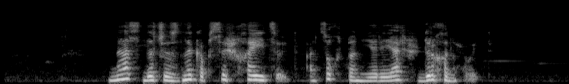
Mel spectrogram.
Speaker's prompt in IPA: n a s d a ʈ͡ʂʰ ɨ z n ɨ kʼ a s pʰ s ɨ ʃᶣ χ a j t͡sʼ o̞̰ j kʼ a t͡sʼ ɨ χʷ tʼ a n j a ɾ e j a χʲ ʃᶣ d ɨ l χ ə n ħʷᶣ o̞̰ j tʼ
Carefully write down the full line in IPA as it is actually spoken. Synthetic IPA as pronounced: n a s d a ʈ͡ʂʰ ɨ z n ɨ kʼ a pʰ s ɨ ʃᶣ χ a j t͡sʼ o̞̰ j tʼ a t͡sʼ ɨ χʷ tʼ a n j a ɾ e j a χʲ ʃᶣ d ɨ r χ ə n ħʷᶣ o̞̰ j tʼ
